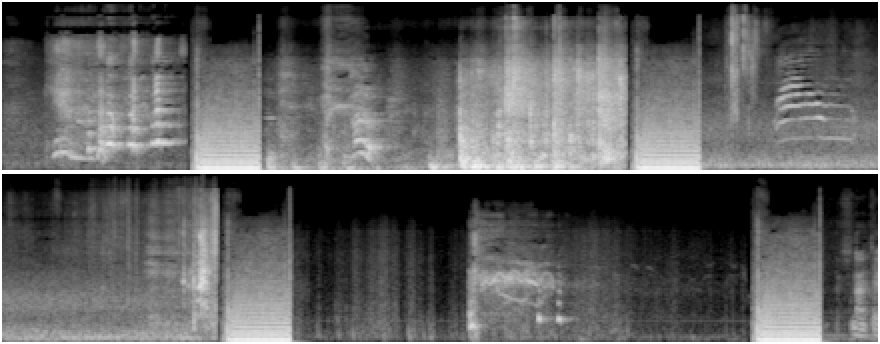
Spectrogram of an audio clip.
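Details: A talkative Persian cat gives several high, wavering meows between bursts of human speech.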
